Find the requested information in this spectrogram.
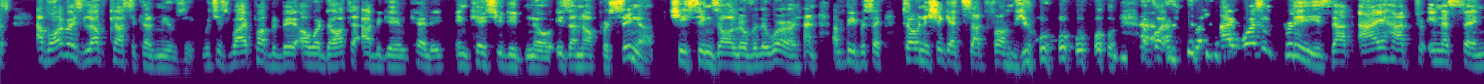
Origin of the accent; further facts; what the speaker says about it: Whitehall, Saint Thomas, Jamaica; moved away; also born or lived in United Kingdom; when I was growing up in Whitehall, St. Thomas, Jamaica, although I'm British born, I grew up in the Caribbean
